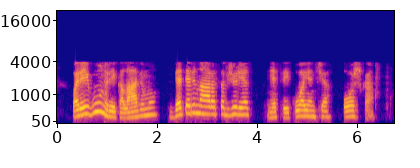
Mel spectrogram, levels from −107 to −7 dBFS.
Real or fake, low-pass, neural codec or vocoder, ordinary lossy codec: real; 7.2 kHz; none; AAC, 16 kbps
